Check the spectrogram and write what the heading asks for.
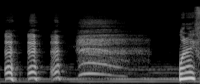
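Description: A woman laughing in short breathy bursts that trail off into a breathy exhale falling in pitch. A low, steady music bed of held notes sounds underneath.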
